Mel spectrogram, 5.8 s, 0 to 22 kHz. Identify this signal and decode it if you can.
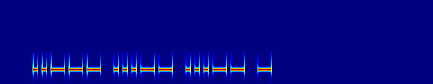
Morse code, heard as a keyed tone, about 20 wpm, 700 Hz. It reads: 233T
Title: Common Cut Numbers - 4-Digit 20wpm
